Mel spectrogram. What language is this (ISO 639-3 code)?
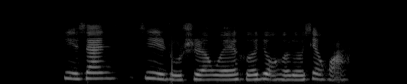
zho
